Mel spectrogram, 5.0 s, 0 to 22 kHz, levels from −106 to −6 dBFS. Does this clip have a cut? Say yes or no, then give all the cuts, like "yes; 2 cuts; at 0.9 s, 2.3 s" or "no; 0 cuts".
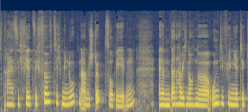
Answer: no; 0 cuts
